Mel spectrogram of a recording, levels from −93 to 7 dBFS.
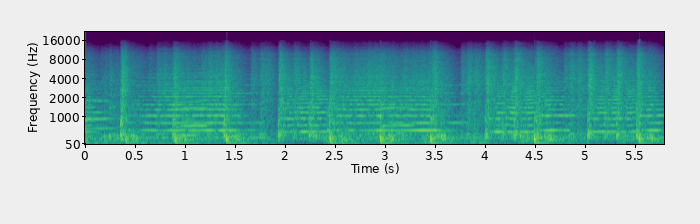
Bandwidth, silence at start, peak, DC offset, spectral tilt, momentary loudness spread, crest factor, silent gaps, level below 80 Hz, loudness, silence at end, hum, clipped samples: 15 kHz; 0 s; 0 dBFS; under 0.1%; -4 dB/octave; 5 LU; 18 dB; none; -36 dBFS; -17 LUFS; 0 s; none; under 0.1%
